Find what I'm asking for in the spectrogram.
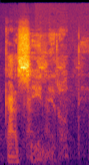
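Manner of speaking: hushed whispered offer. Acted. Abu Bakar whispering as he hands over bread.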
